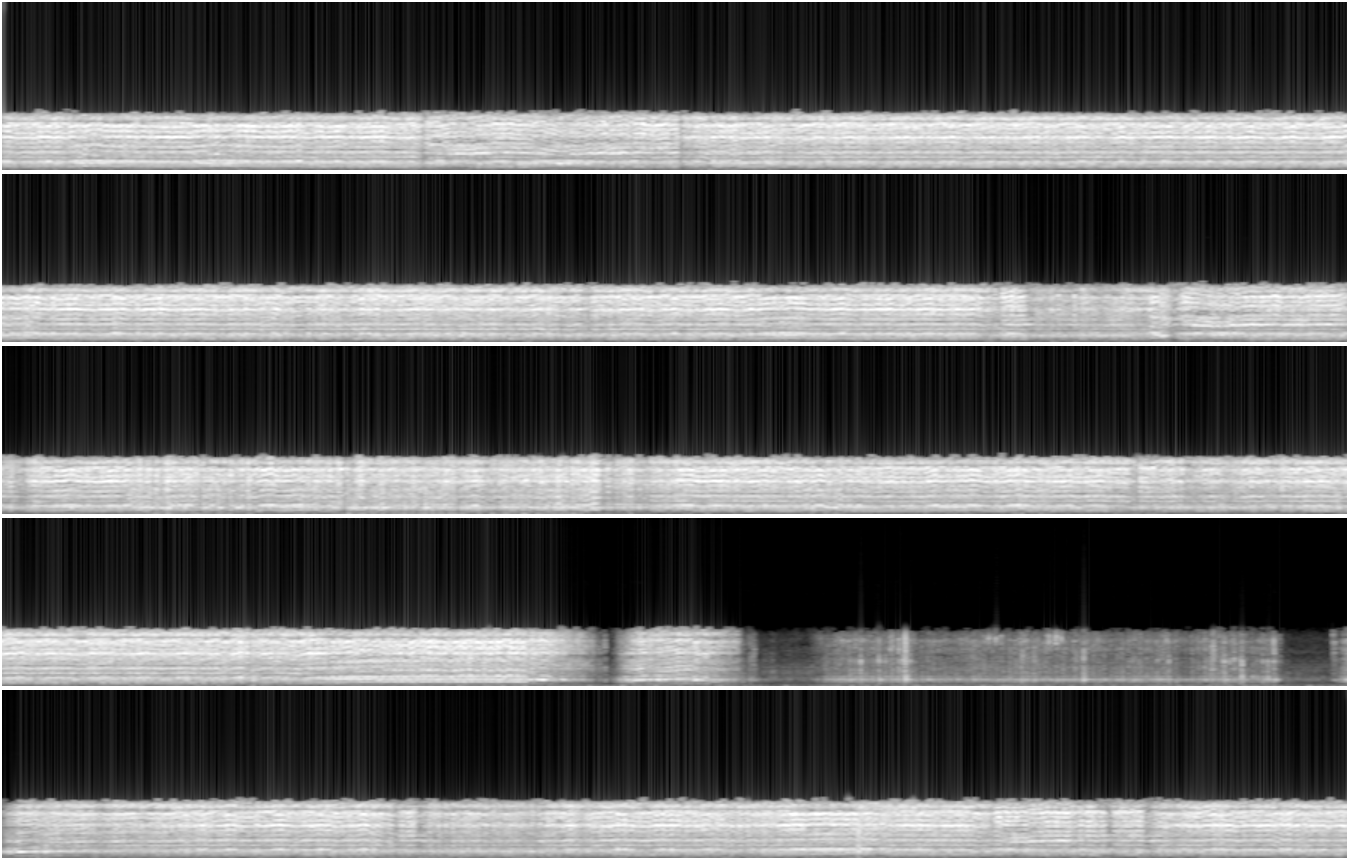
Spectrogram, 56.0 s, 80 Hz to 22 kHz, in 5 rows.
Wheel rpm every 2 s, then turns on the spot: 160, 160, 160, 160, 160, 160, 160, 160, 160, 160, 160, 160, 160, 170, 160, 160, 160, 160, 150, 50, 20, 20, 80, 160, 160, 160, 160, 160.
40-44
